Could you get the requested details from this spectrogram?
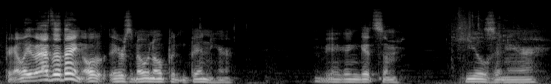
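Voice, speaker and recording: A man streaming a shooter game, chatting casually and thinking out loud with frequent chuckles. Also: medium pitch, lively intonation, moderate pace. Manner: chuckles often, thinks aloud. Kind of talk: casual gameplay chat.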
